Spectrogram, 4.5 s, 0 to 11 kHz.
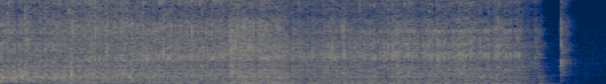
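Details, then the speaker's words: Old Jouef (or Playcraft) HO scale Class 21/29 model locomotive running on a layout: a loud, harsh whirring buzz pulsing unevenly about four times a second, then spinning down. Worn motor running rough; no replacement motor available. "So, well, as you could hear there, this sounds a bit loud and it's running very rough."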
